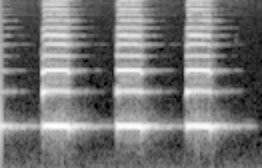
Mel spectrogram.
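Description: Recorder sounding a sustained A note in a music lesson, three clear tongued notes of equal length with a faint steady tone linking them, close and alone with no talk.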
